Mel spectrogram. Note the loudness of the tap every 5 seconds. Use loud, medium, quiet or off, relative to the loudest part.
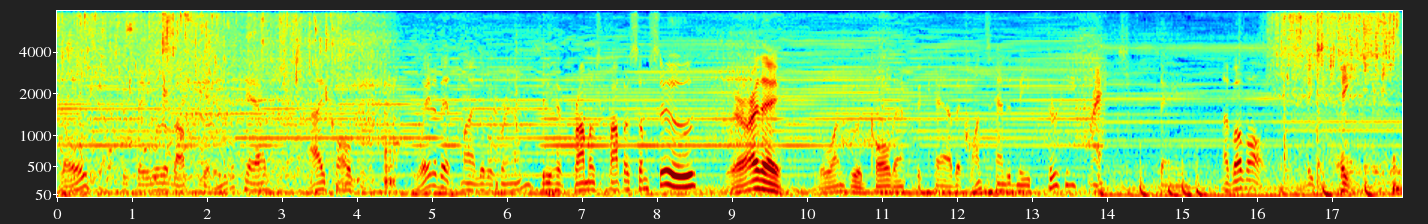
loud, off, off, loud.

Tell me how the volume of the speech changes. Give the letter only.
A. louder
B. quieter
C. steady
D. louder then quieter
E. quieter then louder
D.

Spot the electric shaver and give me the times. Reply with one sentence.
The electric shaver can be heard from 0.0 to 17.9 s.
